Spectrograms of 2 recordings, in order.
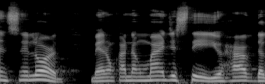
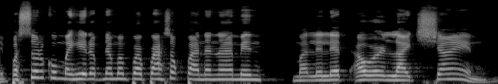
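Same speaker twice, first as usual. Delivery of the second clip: higher mock complaining member; whiny church member; 7 semitones higher than usual. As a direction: play a member grumbling that it's too hard. Member complaining about strict entry.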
